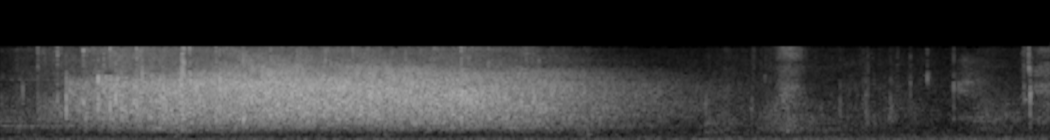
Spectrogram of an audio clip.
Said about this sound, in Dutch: Graag een hartelijk applaus voor filosoof Emmanuel Rutte.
